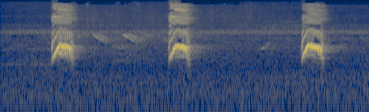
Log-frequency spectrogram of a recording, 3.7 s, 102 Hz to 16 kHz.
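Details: Red-headed Woodpecker giving its very forced "weir" call note: three harsh, short, buzzy notes spaced about every 1.2 seconds, with a faint steady hum behind.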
